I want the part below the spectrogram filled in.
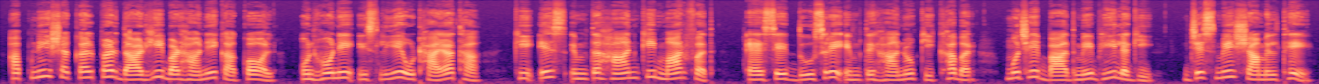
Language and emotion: Hindi, neutral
